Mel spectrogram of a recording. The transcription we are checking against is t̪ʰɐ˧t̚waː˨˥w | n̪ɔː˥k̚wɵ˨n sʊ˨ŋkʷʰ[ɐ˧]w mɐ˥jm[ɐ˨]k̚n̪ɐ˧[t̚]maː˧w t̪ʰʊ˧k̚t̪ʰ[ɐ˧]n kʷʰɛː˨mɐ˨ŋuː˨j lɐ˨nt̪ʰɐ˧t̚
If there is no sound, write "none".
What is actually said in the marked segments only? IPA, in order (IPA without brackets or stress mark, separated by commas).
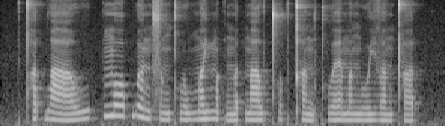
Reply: ɐ˧, ɐ˨, t̚, ɐ˨˩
